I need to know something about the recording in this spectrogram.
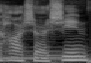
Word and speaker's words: Hashashin: and awakening abilities for the hasha sheen or hasha shin i've heard pronounced both ways but i'm used to pronouncing it hashashin for whatever reason so that's what i'll say and you might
